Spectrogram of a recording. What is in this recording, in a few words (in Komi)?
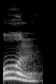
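"ун", Komi, female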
